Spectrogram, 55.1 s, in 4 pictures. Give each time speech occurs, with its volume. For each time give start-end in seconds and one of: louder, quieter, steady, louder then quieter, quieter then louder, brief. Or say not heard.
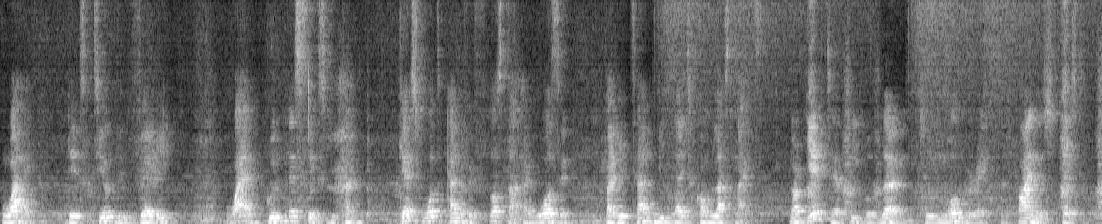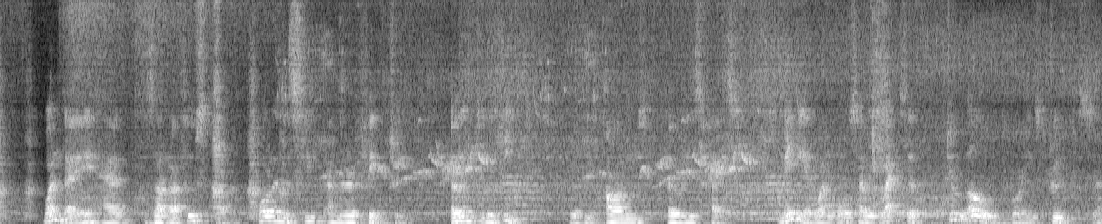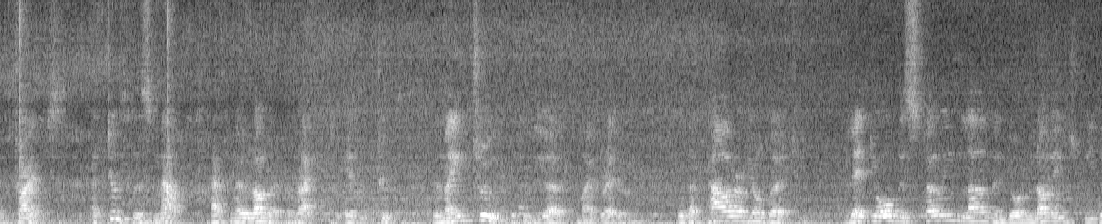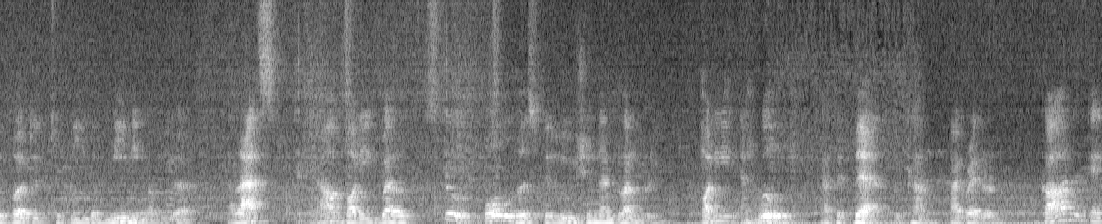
0.0-2.1 brief
2.8-55.0 steady.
